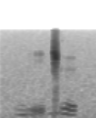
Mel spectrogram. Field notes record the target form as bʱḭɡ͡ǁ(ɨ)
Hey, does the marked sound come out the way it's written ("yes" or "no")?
yes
